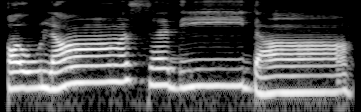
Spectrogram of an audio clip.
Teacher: اخفا ادا کرنے کا طریقہ تنوین کی آواز کو تھوڑی دیر ناک میں چھپا کر غنہ کرنا ہے۔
